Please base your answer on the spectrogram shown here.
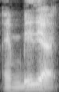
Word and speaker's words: Nvidia: lo fue no eh envidia que no se escribe como la palabra envidia en español no envidia tiene una n delante envidia y es la firma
